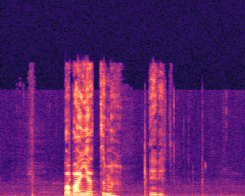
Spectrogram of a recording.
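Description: A middle-aged woman speaks briefly.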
